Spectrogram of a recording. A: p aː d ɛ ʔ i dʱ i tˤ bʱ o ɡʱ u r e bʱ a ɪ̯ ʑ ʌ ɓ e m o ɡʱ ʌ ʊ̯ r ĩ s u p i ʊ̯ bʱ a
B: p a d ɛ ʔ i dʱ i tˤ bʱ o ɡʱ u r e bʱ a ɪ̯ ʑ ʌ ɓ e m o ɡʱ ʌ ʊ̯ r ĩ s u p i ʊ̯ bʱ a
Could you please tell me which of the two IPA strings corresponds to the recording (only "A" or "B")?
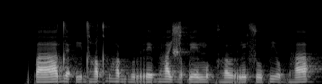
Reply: A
